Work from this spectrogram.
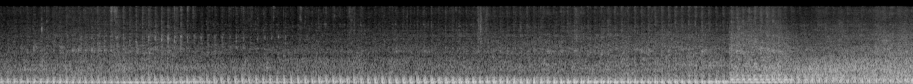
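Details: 1999 Honda Foreman 450 4x4 ATV with plow, revived after sitting about 10 years: even, steady single-cylinder idle thump, about four pulses a second, no misses or rattles, no smoke out the back; normal idle.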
